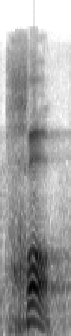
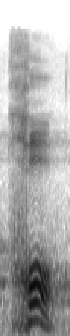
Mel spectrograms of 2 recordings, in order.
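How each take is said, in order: First: The vowel is said without rounding the lips. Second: The vowel is said with rounded, pushed-out lips. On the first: The speaker calls it right. "Jadi hanya boleh kho" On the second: The speaker calls it wrong. "tidak boleh memonyongkan kedua bibir kita. Contoh, kho, tidak boleh"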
